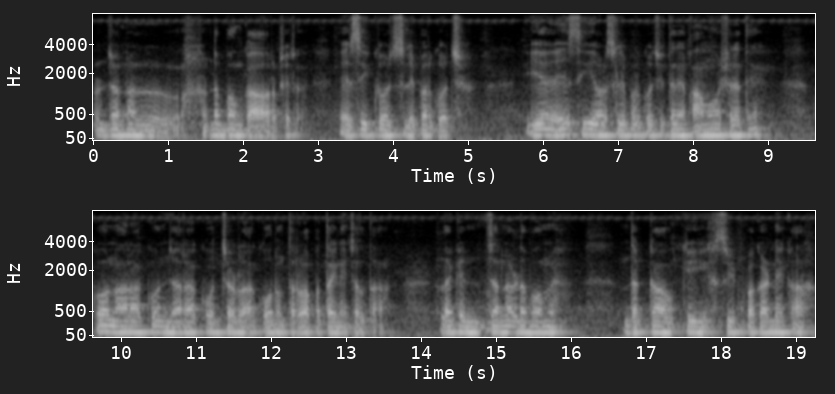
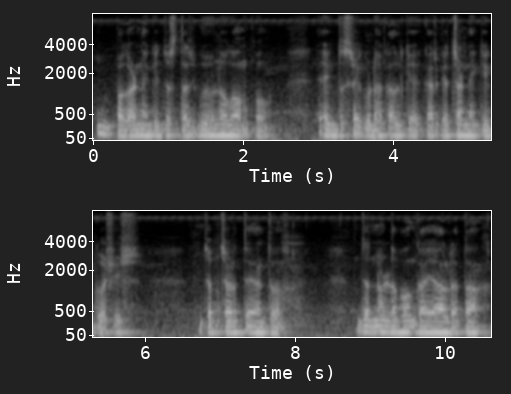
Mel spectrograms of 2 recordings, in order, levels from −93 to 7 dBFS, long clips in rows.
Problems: none marked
